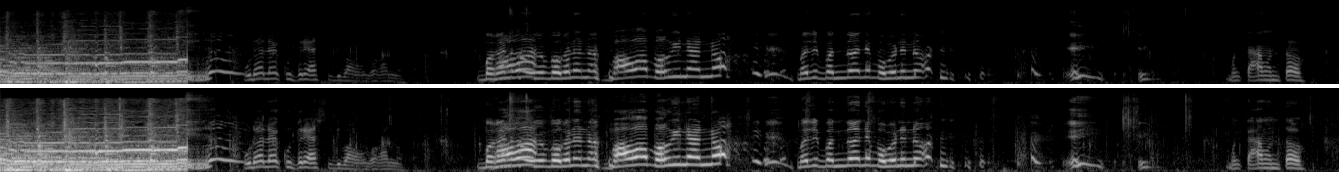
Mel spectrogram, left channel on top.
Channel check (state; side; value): quieter; left; 11.6 dB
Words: पुढे लय कुत्रे असते ती भावा बघा ना. बघा ना भावा बघिनांनो माझे बंधू आणि बघून ना मग काय म्हणतो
